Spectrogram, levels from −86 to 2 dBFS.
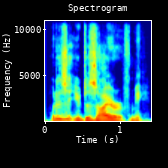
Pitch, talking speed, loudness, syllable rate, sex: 230 Hz, 295 wpm, -13 LUFS, 7.1 syllables/s, female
